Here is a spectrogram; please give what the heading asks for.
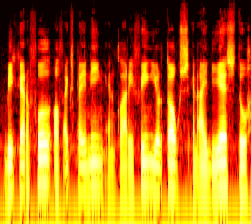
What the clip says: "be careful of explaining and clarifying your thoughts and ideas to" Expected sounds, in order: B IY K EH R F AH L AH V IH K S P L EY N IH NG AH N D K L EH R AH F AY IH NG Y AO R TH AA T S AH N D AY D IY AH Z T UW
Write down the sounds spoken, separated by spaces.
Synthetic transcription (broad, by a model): B IY K EH R F AH L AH F IH K S P L EY N IH NG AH N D K L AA R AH F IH NG Y AO R T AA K S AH N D AY D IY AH S T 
